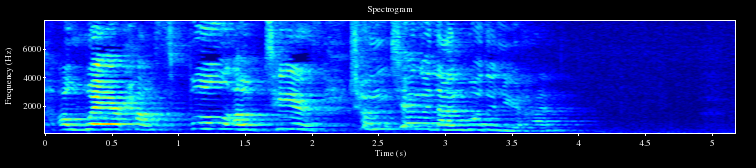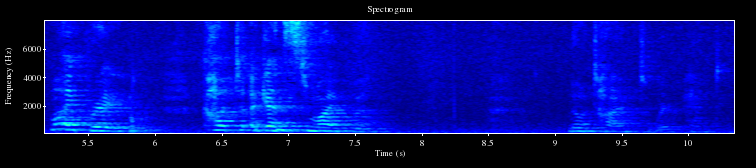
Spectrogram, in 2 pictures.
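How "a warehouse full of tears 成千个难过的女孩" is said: raised, much louder dramatic cry; impassioned, high and forceful recital; anguished outburst. Acted. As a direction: burst out loudly in grief. Anguished burst within testimony poem.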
